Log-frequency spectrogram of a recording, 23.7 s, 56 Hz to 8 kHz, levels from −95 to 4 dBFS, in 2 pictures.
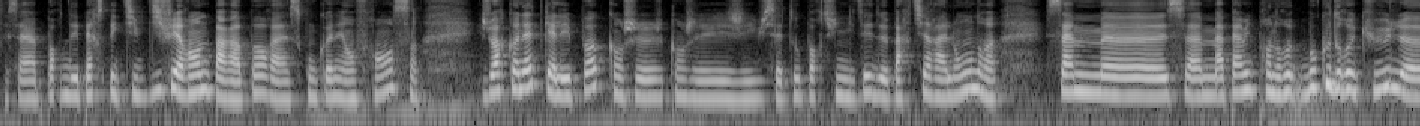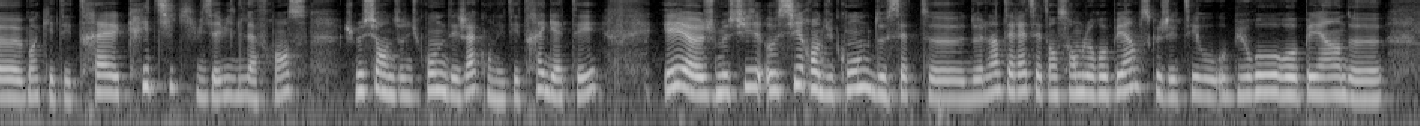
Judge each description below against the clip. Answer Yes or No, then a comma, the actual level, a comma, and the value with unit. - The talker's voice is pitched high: Yes, high, 195 Hz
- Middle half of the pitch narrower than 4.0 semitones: Yes, average, 3.4 semitones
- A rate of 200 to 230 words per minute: Yes, average, 210 wpm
